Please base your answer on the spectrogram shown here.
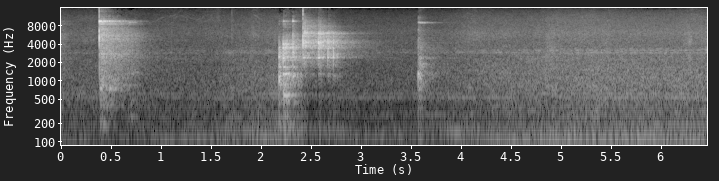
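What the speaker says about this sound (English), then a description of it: "I'll take my socket that I used to take the nut off with and hold it as square as I can and give it a tap" A metal socket is tapped against a part on an Altec bucket leveling cylinder during a reseal: a few sharp metallic knocks, including one quick double strike, ring close by over a steady background hum.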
